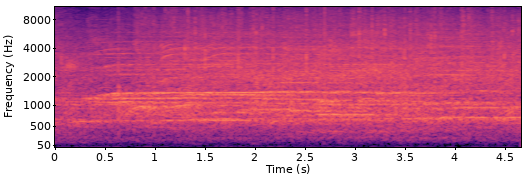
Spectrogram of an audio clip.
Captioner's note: audience cheering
